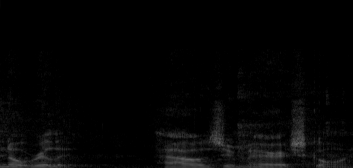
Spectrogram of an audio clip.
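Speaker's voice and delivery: hushed, low delivery. Acting out asking about a marriage after shutting the door: lowered voice. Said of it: "my voice is gonna get lower".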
